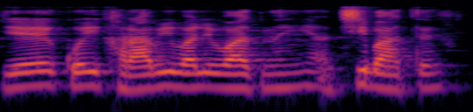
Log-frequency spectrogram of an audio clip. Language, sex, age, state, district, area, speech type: Urdu, male, 30-45, Bihar, Khagaria, rural, spontaneous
